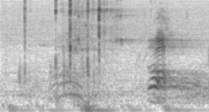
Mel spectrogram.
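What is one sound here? A ping-pong ball clicks quickly back and forth off paddles and a table.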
